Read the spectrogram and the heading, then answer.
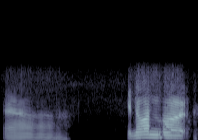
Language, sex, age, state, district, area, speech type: Assamese, male, 45-60, Assam, Tinsukia, rural, conversation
